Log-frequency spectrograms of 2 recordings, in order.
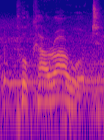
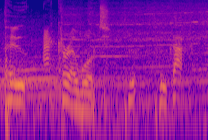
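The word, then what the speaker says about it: Phuakkarawut: It's Dekatha Thorn Pukarawut. Pretty sure I haven't pronounced that right. Puakarawut. Puakarawut. Why don't you say it like that, Johnny?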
